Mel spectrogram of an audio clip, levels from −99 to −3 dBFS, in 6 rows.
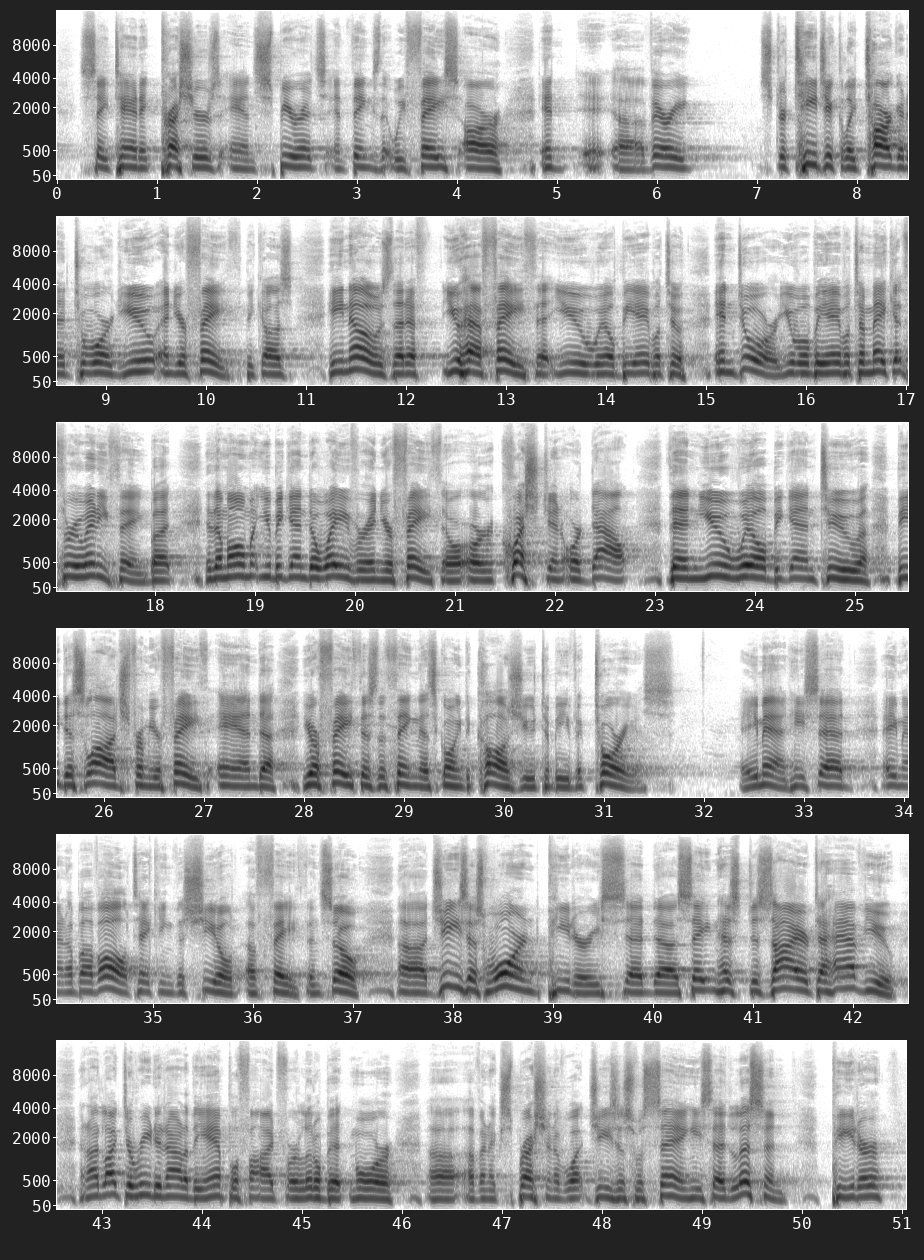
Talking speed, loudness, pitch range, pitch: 160 wpm, -28 LUFS, 160-195 Hz, 175 Hz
